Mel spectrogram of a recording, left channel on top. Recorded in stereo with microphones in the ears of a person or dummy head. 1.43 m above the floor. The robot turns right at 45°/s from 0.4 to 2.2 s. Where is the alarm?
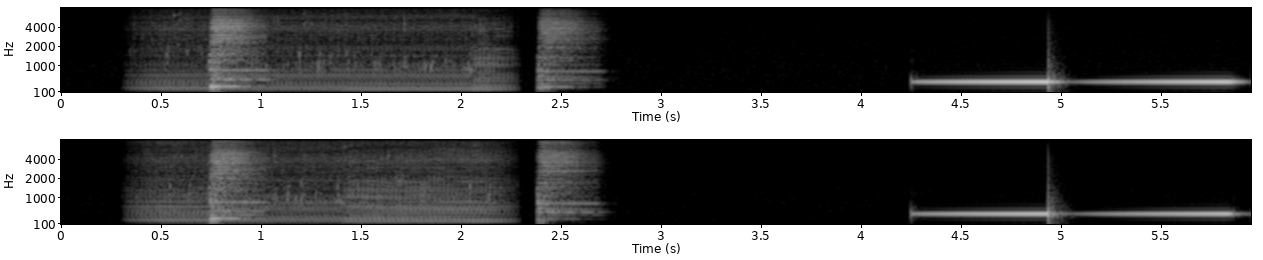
15° right (ahead or behind), 0.6 m.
